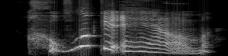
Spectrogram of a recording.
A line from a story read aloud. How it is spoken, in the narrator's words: Granny Wen exclaims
